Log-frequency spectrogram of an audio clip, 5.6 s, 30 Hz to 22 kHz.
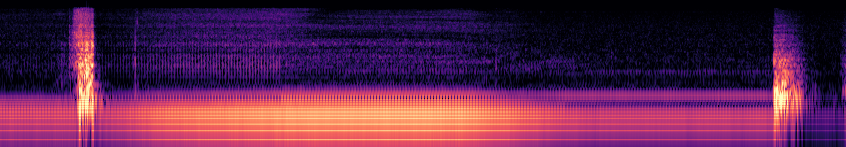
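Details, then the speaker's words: Wall-transformer power supply with single-2N3055 capacitance-multiplier hum suppressor (3300 µF at base) under load, output amplified to maximum through a signal tracer: loud, steady low hum with buzzy edge; residual mains ripple. "But you can hear the hum. And let's see what happens when we amplify via that signal tracer the output level, the hum, to its maximum."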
